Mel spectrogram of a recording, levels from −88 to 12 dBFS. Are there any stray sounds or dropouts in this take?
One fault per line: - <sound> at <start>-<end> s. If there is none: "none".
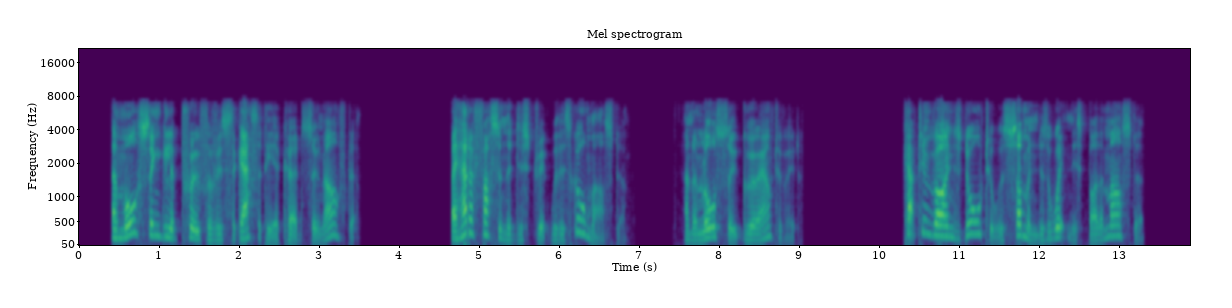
none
